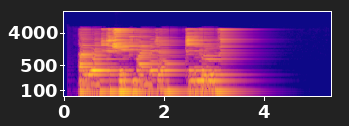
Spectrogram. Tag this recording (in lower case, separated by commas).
speech, human voice, speech synthesizer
